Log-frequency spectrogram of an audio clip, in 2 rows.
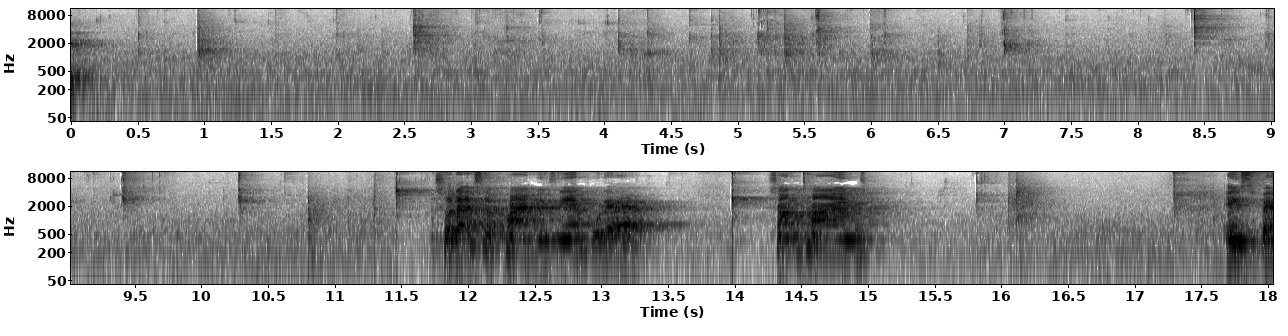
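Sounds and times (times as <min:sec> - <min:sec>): person chewing: 0:00.2 - 0:11.8, 0:15.3 - 0:16.0.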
